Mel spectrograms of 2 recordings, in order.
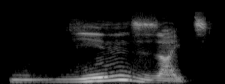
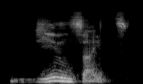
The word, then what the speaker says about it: Jenseits: Entonces, la J en el Deutsch suena más a I, I. Jenseits, Jenseits.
